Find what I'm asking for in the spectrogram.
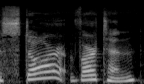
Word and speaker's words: Starre Vartan: Well, I'm really glad we finally get a chance to speak to Star Vartan.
